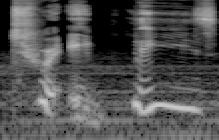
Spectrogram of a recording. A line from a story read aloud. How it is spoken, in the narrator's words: Celeste cried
